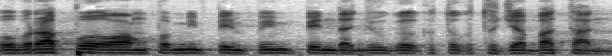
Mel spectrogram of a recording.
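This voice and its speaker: A man's voice with a bright, sharp tone. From Malaysia. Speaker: government department director. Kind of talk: official opening speech. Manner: formal. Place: hall. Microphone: podium.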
